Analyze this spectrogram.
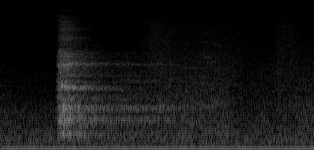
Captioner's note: Addison exhales loudly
